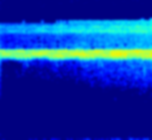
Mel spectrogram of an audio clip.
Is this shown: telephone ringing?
no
